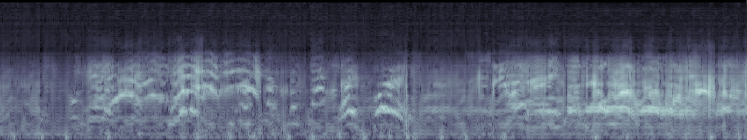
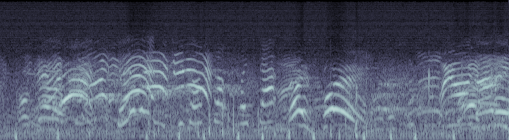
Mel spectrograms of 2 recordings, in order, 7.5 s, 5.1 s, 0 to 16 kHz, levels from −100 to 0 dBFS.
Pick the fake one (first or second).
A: first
